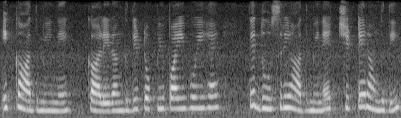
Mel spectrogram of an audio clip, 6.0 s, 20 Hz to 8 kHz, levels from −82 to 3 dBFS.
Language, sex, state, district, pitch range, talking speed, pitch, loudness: Punjabi, female, Punjab, Kapurthala, 220-285 Hz, 170 wpm, 265 Hz, -16 LUFS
